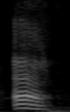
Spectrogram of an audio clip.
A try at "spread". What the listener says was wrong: Eh. Bravo.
